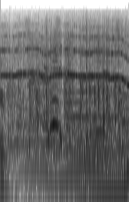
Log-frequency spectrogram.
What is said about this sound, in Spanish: Los aplausos bien fuerte.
